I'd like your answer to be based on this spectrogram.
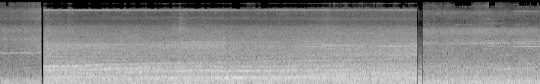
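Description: A metro train at Uttam Nagar East station rumbles steadily and loudly with faint wheel squeal, starting abruptly and continuing for several seconds before the level drops slightly near the end.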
